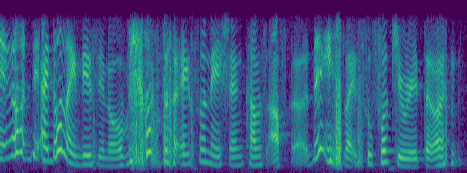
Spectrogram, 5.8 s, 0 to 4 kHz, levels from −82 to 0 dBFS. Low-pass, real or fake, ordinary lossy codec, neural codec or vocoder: 3.6 kHz; real; none; none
